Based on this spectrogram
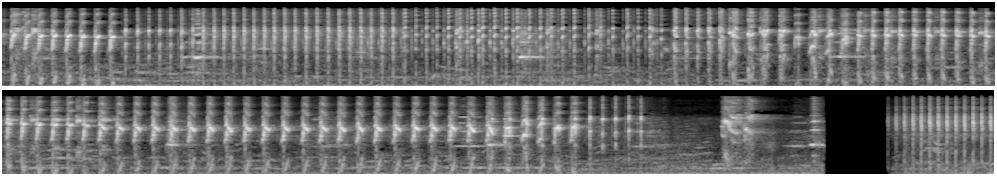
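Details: Long ngekek chatter from a lovebird, recorded to train songbirds: nearly fifteen seconds of dense, rapid high-pitched pulses, with a short break and a moment of silence near the end before the trill resumes.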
